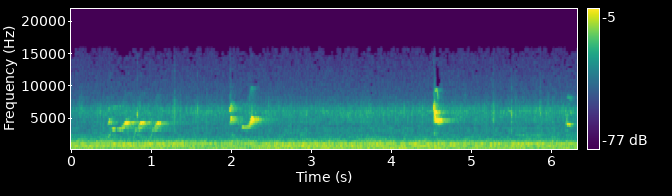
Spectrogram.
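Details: One of three green sandpipers close to the screens at Barmston Pond on 4 September 2022 gives short, high whistled notes in a few quick bursts over about six seconds, against a steady rushing background of wind or water.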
